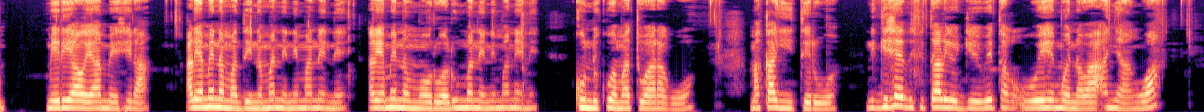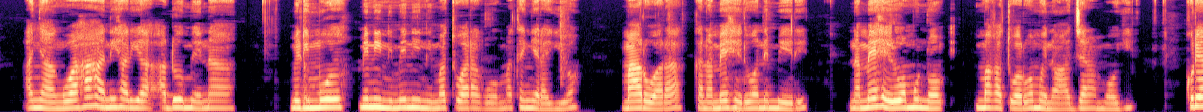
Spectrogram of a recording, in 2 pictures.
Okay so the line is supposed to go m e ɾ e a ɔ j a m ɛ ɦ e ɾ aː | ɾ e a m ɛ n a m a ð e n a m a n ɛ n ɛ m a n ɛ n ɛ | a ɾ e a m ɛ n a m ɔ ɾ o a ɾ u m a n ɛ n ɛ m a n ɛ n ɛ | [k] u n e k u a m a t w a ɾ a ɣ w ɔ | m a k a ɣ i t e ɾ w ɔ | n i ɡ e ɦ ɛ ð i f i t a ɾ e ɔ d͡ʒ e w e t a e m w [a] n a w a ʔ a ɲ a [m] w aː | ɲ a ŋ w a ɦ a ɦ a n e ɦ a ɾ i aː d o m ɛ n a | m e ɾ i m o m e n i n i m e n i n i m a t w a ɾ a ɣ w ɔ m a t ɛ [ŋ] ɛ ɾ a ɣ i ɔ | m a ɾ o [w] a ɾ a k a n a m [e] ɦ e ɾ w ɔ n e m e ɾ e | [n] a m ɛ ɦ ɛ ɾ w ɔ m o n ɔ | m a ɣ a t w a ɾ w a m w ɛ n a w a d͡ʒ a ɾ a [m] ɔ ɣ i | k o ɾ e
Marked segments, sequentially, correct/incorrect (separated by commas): correct, incorrect, incorrect, incorrect, correct, incorrect, correct, correct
